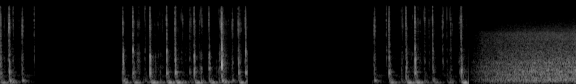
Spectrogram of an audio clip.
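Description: Computer keyboard typing, in three quick bursts of rapid key clicks with dead silence between them. Near the end, a steady hiss of room noise fades in.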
